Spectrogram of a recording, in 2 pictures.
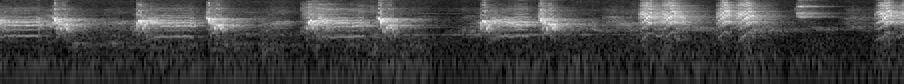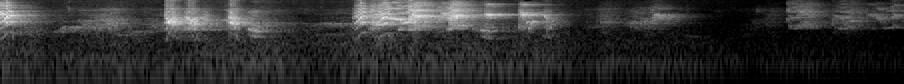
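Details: Mottled Javan bush lark in a cage, singing strongly: a steady string of scratchy high chirp phrases for about seven seconds, then fading to faint scattered notes.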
